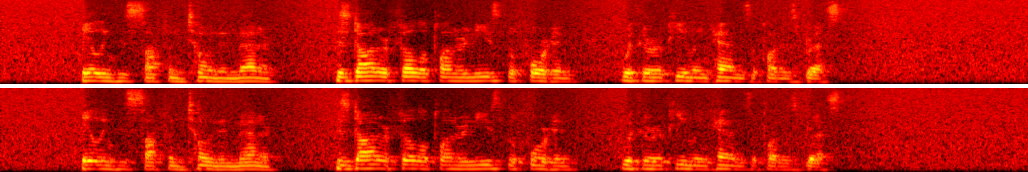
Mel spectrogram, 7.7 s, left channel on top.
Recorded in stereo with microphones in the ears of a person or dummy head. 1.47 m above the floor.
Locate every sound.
0.6 s a man speaking: 20° right (ahead or behind), 2.5 m; by 6.3 s 50° left (ahead or behind), 3.5 m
